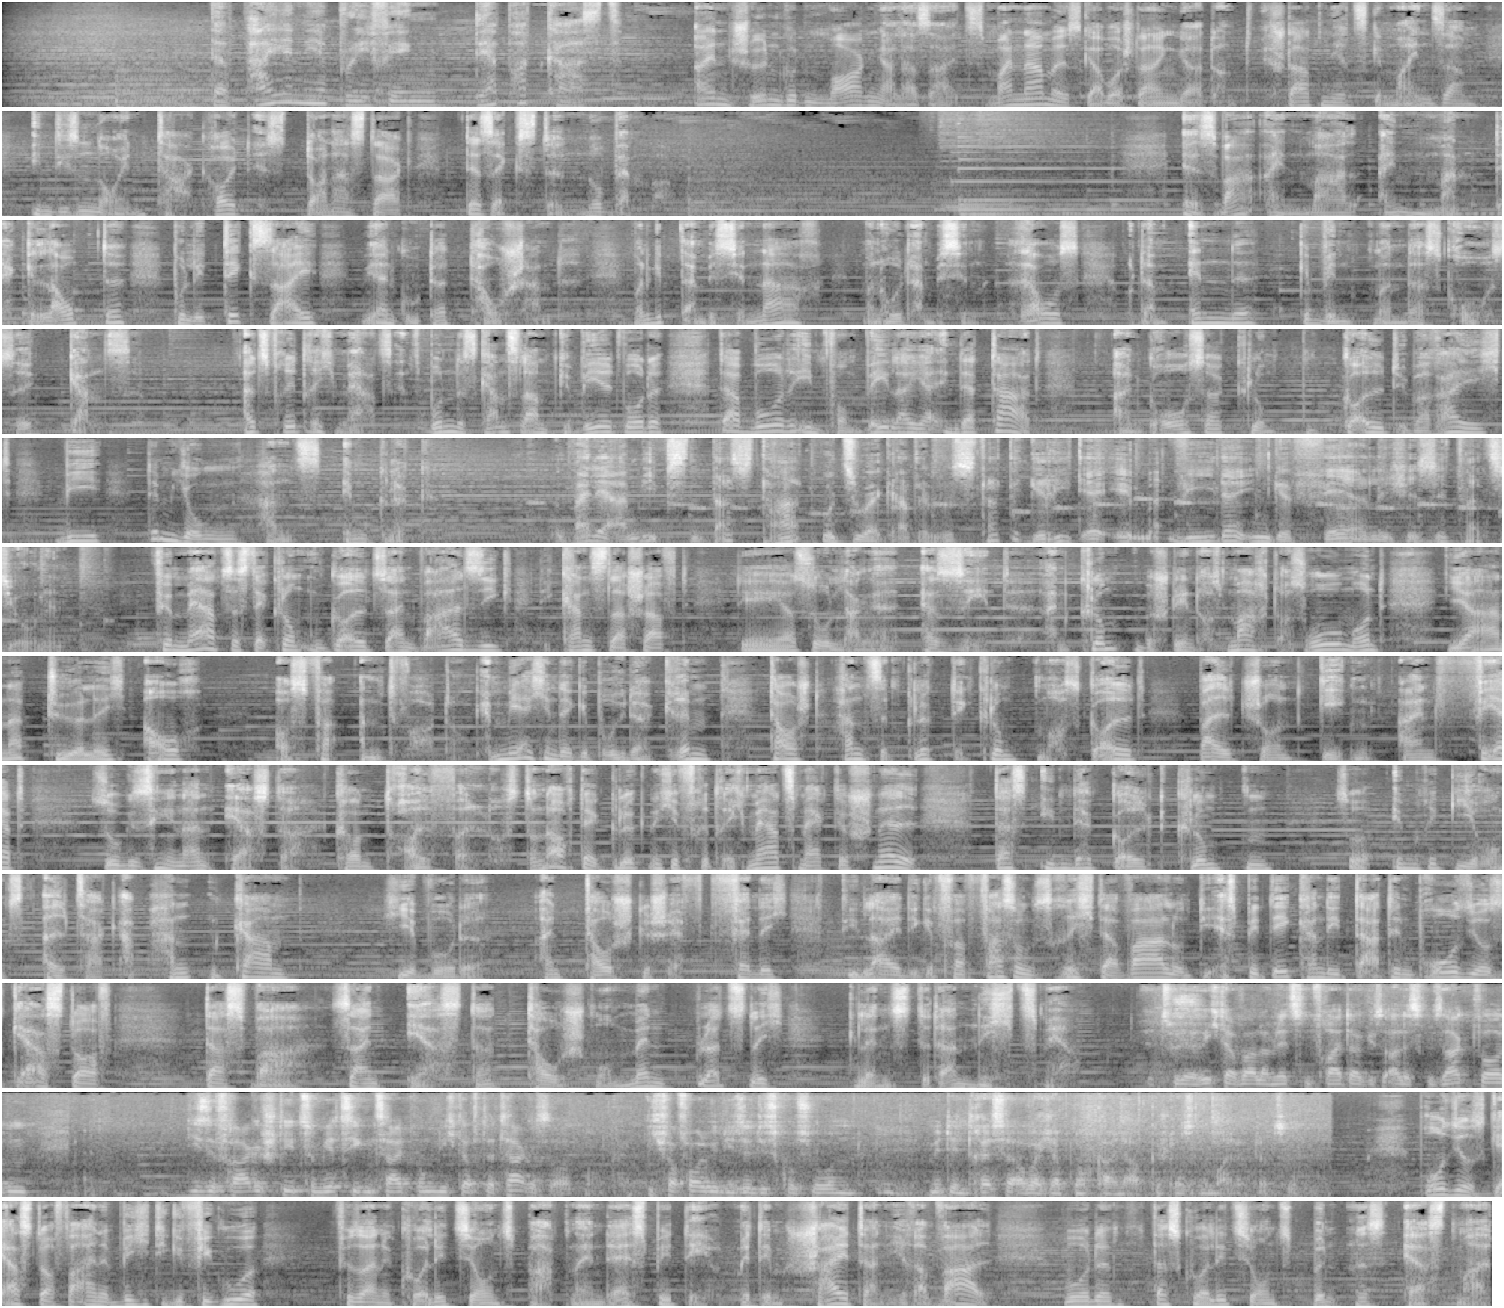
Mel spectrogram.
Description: Gabor Steingart präsentiert das Pioneer Briefing
Im Gespräch: Ökonom Hans-Werner Sinn analysiert die tektonischen Verschiebungen in der globalen Ordnung.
